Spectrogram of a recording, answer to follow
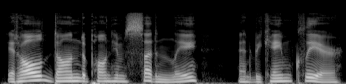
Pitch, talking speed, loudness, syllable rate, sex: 140 Hz, 155 wpm, -18 LUFS, 5.1 syllables/s, male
